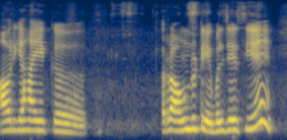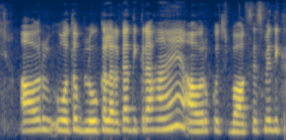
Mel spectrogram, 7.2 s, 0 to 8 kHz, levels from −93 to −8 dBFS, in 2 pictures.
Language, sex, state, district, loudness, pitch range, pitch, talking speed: Hindi, female, Bihar, West Champaran, -17 LUFS, 200-220 Hz, 215 Hz, 185 wpm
